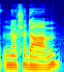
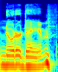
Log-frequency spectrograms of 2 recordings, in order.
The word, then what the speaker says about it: Notre Dame: I'm sorry, I mispronounced it before. It's The Hunchback of Notre Dame, not Notre Dame.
